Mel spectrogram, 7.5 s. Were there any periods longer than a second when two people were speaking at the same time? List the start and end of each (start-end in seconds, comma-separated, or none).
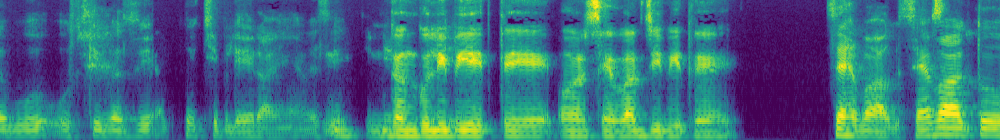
none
